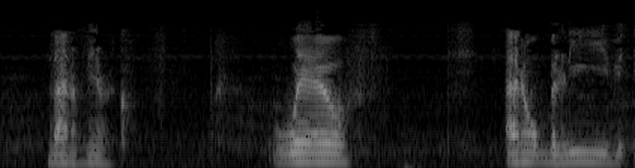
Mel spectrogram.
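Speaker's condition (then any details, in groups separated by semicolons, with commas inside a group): Cerebral palsy; abnormal voice, can barely talk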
